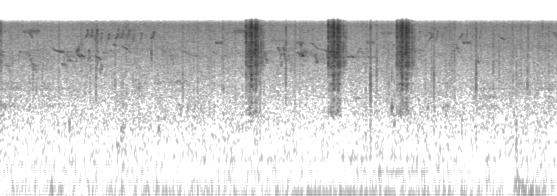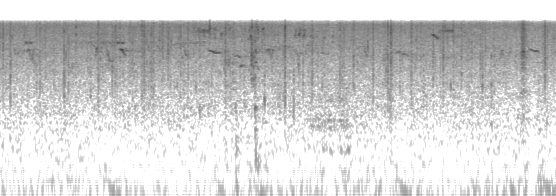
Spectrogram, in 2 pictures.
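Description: Outdoor ambience in a light drizzle: a steady hiss with faint, scattered bird chirps. Three short, loud bursts of noise come about four, five and six seconds in.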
